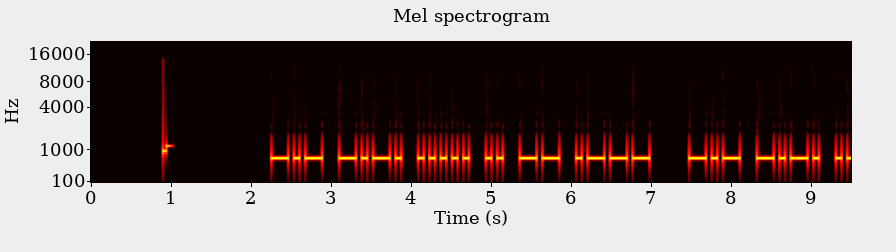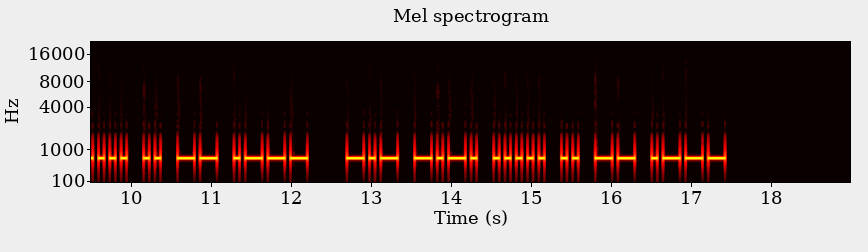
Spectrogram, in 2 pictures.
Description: Morse code, heard as a keyed tone, about 17 wpm, 700 Hz. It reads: KC5IMJ KC5IMJ KC5IMJ
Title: USA Call Signs Repeated 3x 17wpm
